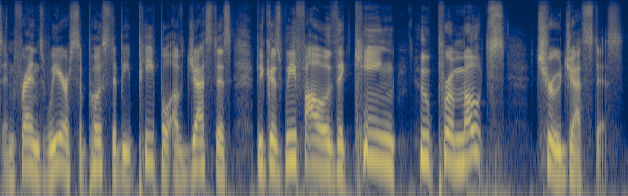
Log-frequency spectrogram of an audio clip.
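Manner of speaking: normal talking voice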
